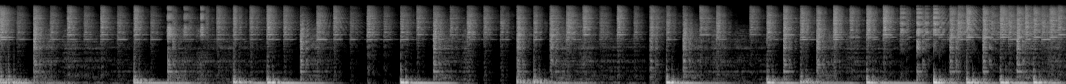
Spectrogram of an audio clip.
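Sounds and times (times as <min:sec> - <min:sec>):
square chops downbeat dance groove at 90 BPM: 0:00.0 - 0:10.6.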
